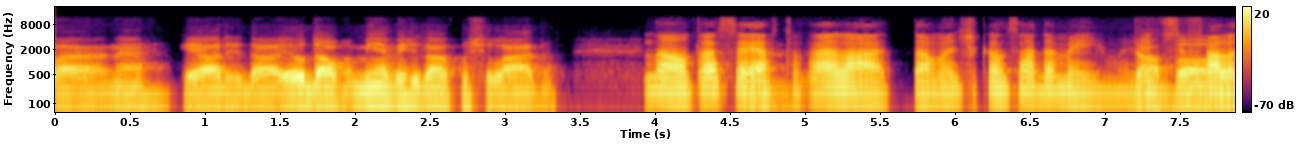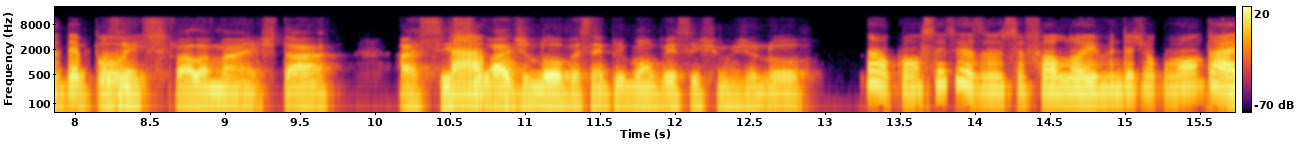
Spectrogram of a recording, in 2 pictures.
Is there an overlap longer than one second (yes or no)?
yes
